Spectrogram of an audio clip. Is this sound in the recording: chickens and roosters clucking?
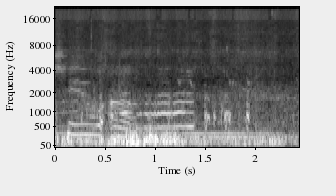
yes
